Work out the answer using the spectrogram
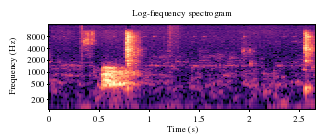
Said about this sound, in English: And shout out to my dog, Junior, in the background. That's one thing about Zooming from home. You can't always get rid of all the background noise.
